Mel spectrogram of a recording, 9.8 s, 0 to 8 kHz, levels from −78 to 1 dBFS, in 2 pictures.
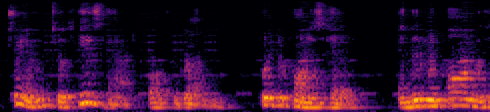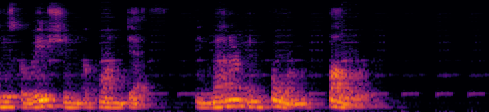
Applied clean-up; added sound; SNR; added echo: neural separator model SepFormer DNS4.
